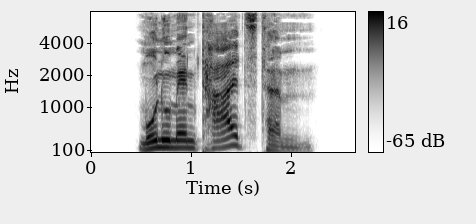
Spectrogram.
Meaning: strong dative masculine/neuter singular superlative degree of monumental
- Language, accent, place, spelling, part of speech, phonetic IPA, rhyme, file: German, Germany, Berlin, monumentalstem, adjective, [monumɛnˈtaːlstəm], -aːlstəm, De-monumentalstem.ogg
